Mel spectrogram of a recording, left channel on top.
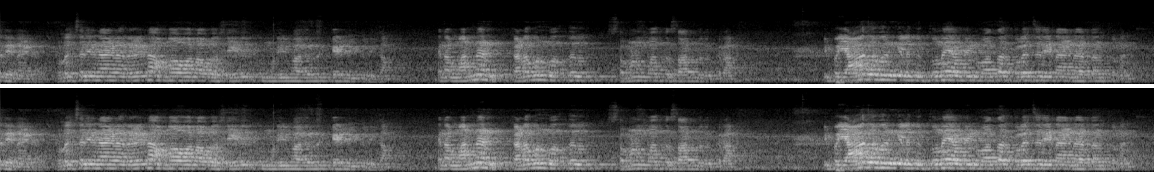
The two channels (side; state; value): left; quieter; 4.6 dB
